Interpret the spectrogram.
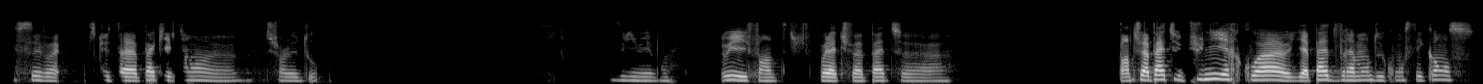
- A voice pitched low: No, high, 190 Hz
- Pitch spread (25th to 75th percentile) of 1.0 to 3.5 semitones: Yes, average, 2.7 semitones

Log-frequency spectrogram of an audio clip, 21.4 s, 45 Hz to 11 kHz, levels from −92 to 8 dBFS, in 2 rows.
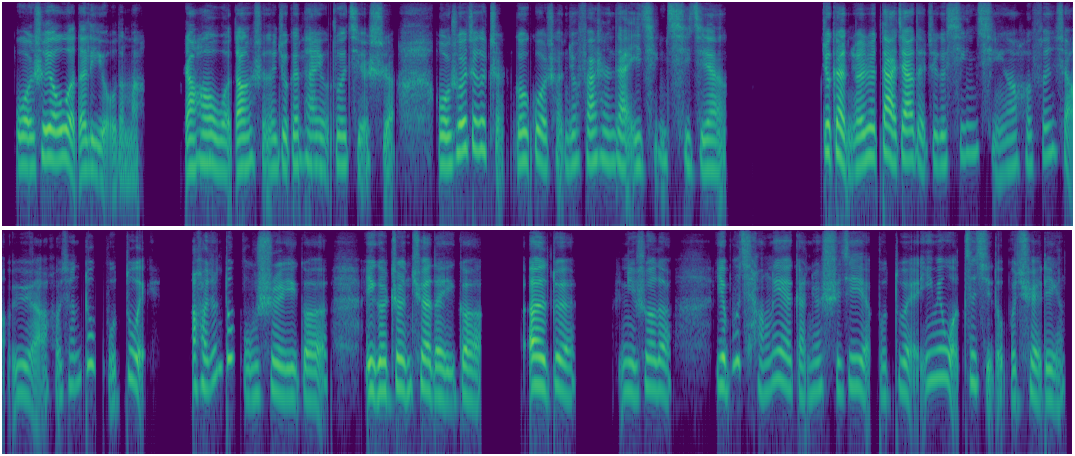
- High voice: Yes, high, 215 Hz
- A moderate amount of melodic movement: Yes, average, 3.8 semitones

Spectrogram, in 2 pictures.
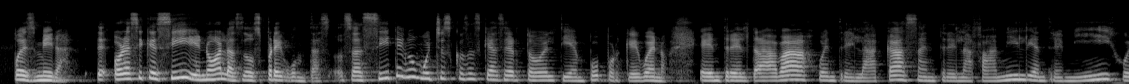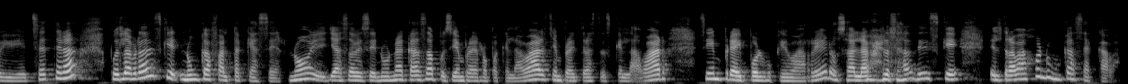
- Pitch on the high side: Yes, high, 195 Hz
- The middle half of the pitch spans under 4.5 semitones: No, average, 4.9 semitones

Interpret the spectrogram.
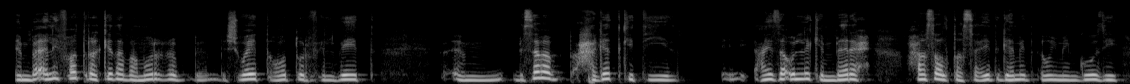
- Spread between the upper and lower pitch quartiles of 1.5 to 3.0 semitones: Yes, narrow, 2.6 semitones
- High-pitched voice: Yes, high, 215 Hz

